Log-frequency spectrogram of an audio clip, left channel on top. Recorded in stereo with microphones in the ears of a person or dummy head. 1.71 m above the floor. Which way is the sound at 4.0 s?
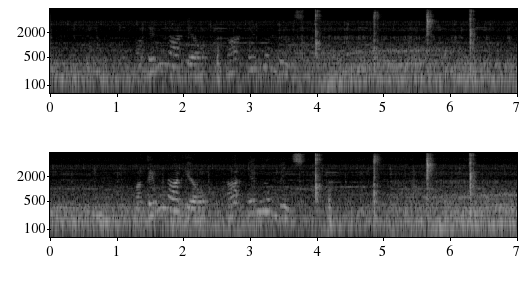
5° right (ahead or behind).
